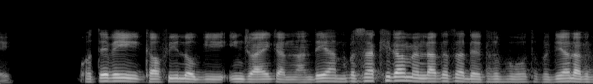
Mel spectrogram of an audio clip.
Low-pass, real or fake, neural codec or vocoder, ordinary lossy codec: 5.4 kHz; fake; codec, 16 kHz in and 24 kHz out, 0.4 kbps, LongCat-Audio-Codec, two codebook decoder; none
